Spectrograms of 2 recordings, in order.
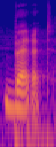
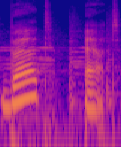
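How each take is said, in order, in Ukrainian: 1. Ці два слова звучать разом, як одне. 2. Ці два слова вимовляються окремо. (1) "А ти промовив його разом" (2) "ти не промовляв кожне слово окремо"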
